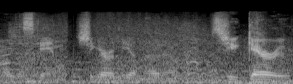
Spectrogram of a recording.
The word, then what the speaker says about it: Shigeru: Shigeru with a hard G in his name.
